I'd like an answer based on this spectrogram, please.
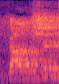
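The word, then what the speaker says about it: Thomson: तो बोहर कहो या बोर कहो, देखिए टॉम्सन कहीं लिखा होता है, कहीं थॉम्सन लिखा होता है। चाहे थॉम्सन पढ़ो चाहे टॉम्सन पढ़ो, दोनों सेम है।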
